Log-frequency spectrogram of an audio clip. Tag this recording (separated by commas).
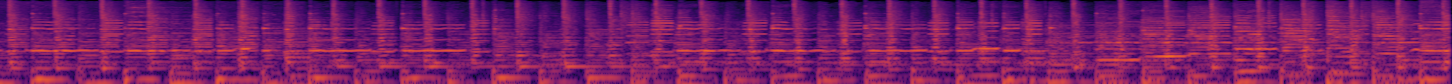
Music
